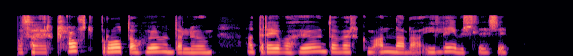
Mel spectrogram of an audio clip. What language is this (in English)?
Icelandic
